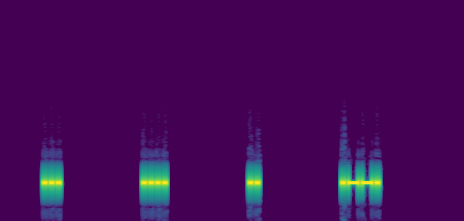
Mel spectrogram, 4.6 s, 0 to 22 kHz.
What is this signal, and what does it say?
Morse code, heard as a keyed tone, about 36 wpm, spaced as for 10 wpm, 690 Hz. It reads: SHIP
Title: 8x Character Spacing - Top 500 Words - 35wpm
